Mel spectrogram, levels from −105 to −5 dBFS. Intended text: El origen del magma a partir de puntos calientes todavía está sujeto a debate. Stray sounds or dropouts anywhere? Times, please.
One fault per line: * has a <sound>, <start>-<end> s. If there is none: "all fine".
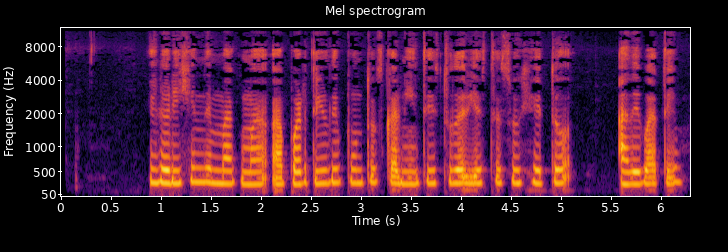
all fine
